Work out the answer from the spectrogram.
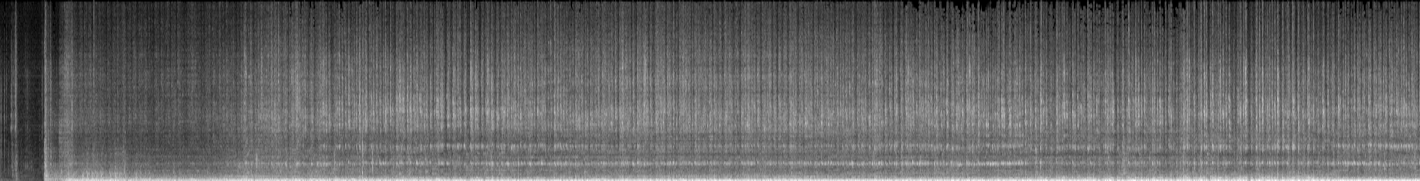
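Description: Ford Mustang engine starting about a second in, then idling steadily through its exhaust.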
